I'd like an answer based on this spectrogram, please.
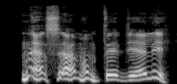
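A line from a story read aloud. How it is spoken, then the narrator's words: Giggling. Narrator (Russian): хихикнул поэт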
